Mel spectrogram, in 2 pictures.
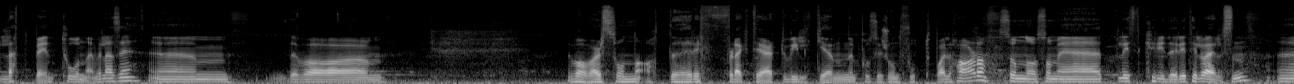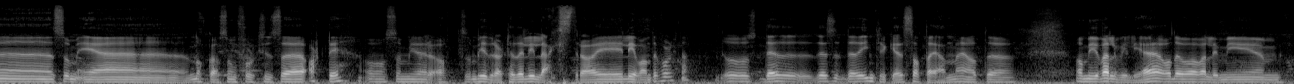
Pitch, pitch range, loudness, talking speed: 120 Hz, 110-135 Hz, -25 LUFS, 170 wpm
